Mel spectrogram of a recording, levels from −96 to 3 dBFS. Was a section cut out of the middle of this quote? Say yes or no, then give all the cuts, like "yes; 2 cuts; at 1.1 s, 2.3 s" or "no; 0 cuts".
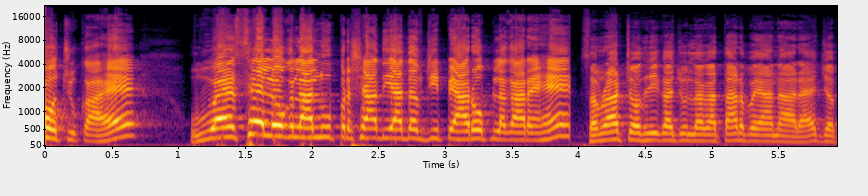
no; 0 cuts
